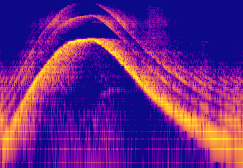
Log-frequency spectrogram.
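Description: Theremin playing one continuous sliding note: the pitch glides up from low to a high peak about a second in, then slides back down as the hand moves toward and away from the pitch antenna.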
